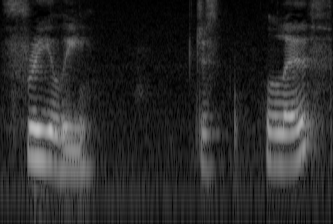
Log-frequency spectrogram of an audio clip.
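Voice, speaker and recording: A woman at a medium pitch with vocal fry and a non-native accent. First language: not English. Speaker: tarot reader. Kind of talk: tarot reading. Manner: hesitant, with fillers.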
